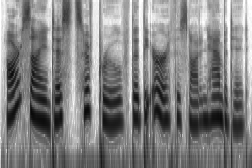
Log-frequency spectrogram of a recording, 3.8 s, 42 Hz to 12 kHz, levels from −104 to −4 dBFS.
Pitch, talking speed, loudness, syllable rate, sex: 225 Hz, 160 wpm, -17 LUFS, 4.2 syllables/s, female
